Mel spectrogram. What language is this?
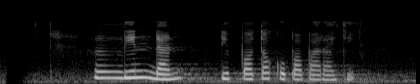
Sundanese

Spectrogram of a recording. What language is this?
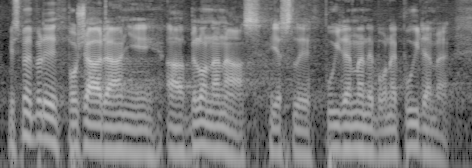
Czech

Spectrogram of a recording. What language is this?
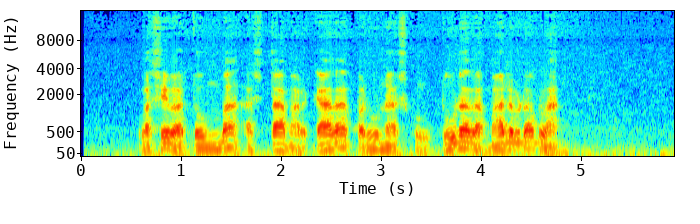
Catalan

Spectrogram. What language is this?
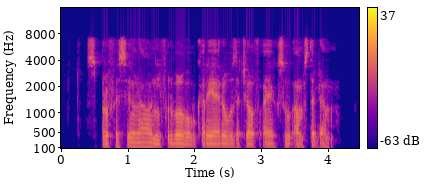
Czech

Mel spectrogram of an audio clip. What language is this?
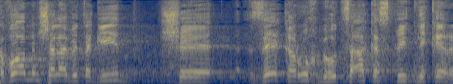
Hebrew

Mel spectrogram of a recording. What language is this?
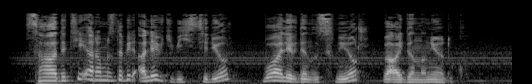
Turkish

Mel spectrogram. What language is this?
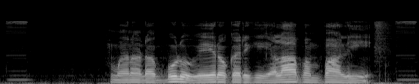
Telugu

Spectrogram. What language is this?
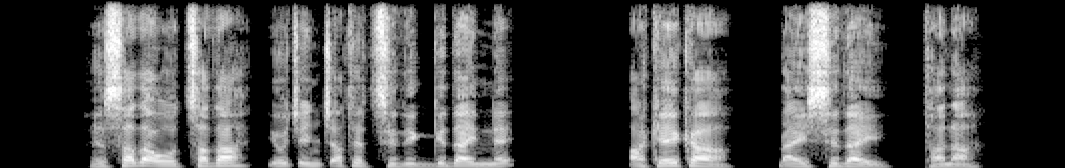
Gofa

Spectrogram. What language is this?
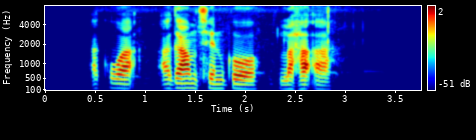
Santali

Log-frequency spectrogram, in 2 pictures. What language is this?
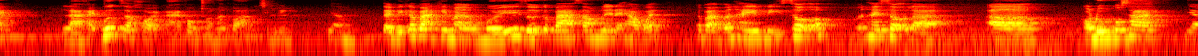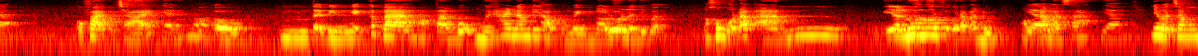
Vietnamese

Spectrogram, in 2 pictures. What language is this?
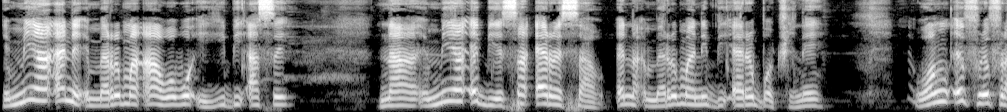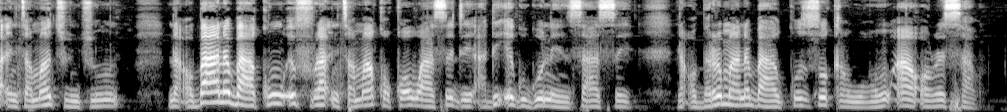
Akan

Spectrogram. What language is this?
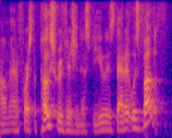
English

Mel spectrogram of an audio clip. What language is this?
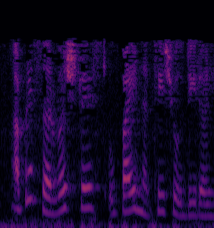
Gujarati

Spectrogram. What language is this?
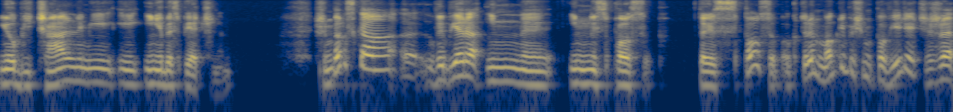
Polish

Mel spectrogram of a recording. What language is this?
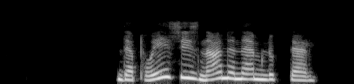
Western Mari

